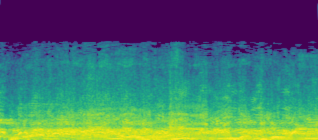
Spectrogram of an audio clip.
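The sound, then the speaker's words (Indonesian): A toy car plays a loud electronic tune, a buzzy tone that warbles and slides in pitch without a break for a few seconds. “Iki kok ono mobilan.”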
